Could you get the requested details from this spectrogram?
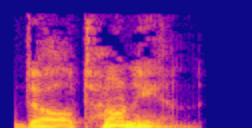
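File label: "daltonian", British English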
